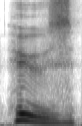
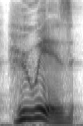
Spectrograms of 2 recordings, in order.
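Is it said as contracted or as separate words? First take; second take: contracted; separate. First: The two words merge into one syllable. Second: Both words are said fully and separately. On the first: "changes to whose" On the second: "who is changes to"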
